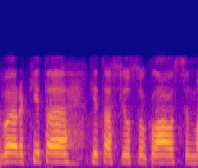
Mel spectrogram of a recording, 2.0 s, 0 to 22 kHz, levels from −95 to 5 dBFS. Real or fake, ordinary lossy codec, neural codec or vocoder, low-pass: real; Opus, 24 kbps; none; 5.4 kHz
